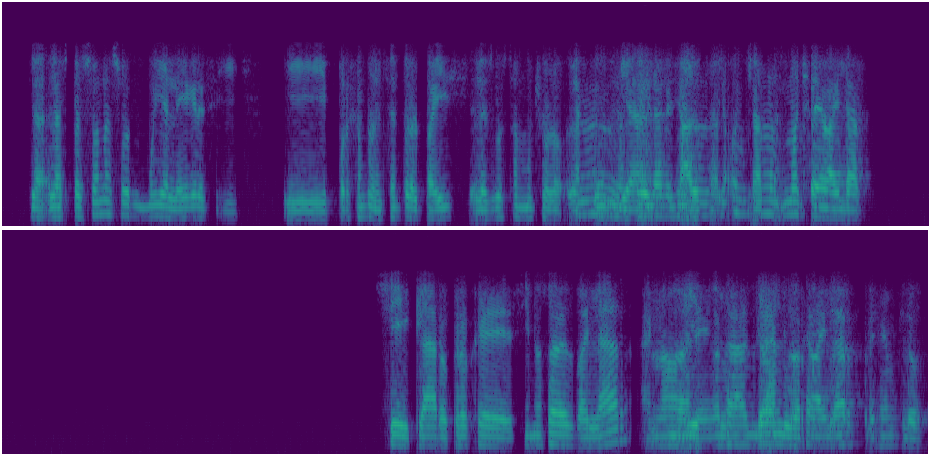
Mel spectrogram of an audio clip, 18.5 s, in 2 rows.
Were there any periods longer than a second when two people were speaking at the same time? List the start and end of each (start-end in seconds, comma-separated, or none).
5.7-7.8, 15.7-17.7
